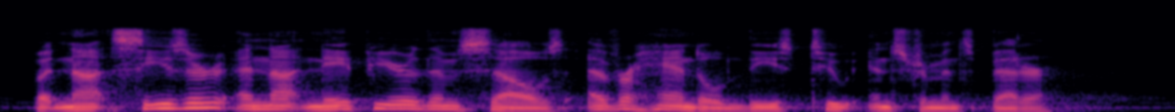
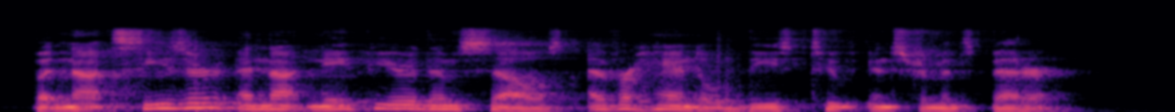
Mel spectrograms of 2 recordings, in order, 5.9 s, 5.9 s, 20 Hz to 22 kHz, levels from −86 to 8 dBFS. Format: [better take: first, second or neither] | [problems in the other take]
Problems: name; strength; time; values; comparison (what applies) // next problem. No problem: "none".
first | noise reduction (neural mask model DeepFilterNet 3)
